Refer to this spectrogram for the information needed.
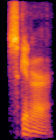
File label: "skinner", American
